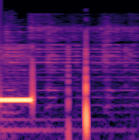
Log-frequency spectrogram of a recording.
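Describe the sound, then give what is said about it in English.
A short burst of warbling telephone ringing tone heard down the line, on a call to a number picked at random from the phone book, stops abruptly, followed by a few soft clicks as the receiver is picked up. No one speaks. “I'm happy because I've got a friend who's Scottish, and whenever we can talk about Susan Boyle, I get her to ring people up at random from the phone book and pretend to be Susan Boyle just for the fun of it.”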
